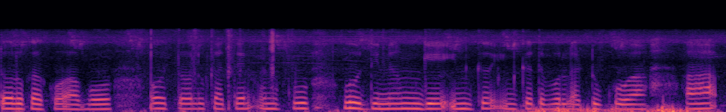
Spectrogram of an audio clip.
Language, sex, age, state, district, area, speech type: Santali, female, 18-30, Jharkhand, Seraikela Kharsawan, rural, spontaneous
